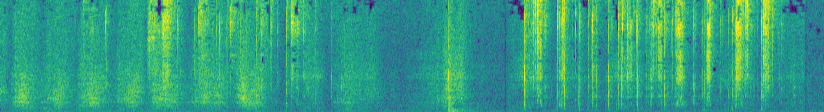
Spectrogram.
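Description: Plastic trigger spray bottle misting water onto a scar transfer in a quick series of sprays, wetting it to release it from its backing paper. After a single sharp knock about halfway through, a dense run of crisp paper crinkling and tearing follows as the backing paper is handled.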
